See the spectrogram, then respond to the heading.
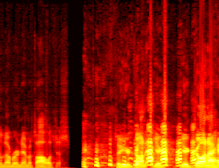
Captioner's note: all laughing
